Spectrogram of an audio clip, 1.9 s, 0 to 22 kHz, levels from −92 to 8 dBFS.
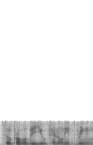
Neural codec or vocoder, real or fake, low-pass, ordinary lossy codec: codec, 16 kHz, 0.9 kbps, LongCat-Audio-Codec; fake; 3.6 kHz; none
